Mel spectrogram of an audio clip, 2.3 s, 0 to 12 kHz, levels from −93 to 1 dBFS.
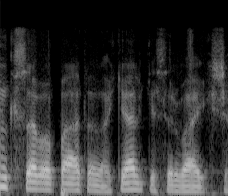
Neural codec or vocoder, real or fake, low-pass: none; real; 7.2 kHz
